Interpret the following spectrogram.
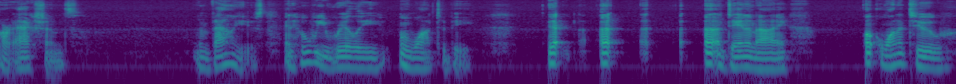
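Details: Person who stutters, presenting on acceptance and commitment therapy (ACT) for stuttering; stuttering.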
